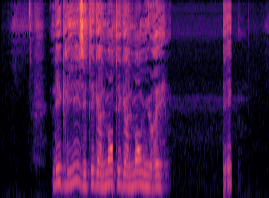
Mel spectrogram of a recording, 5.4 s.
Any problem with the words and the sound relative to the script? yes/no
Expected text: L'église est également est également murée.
yes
